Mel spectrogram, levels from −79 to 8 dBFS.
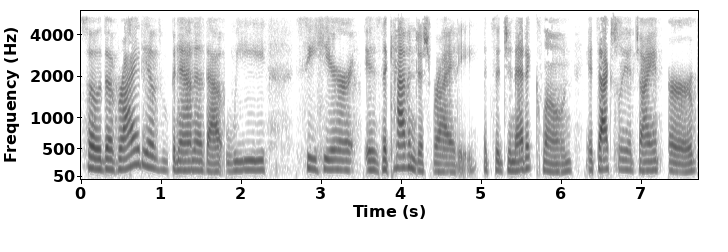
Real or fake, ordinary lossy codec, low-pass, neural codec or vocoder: fake; AAC, 24 kbps; 5.4 kHz; vocoder, 22.05 kHz, 80 mel bands, WaveNeXt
